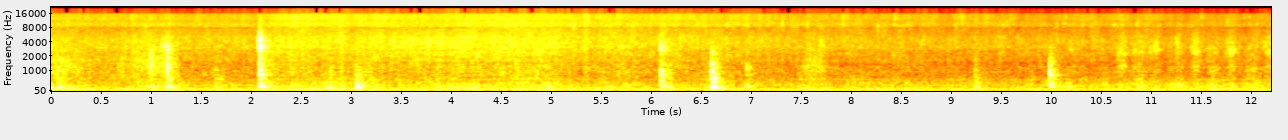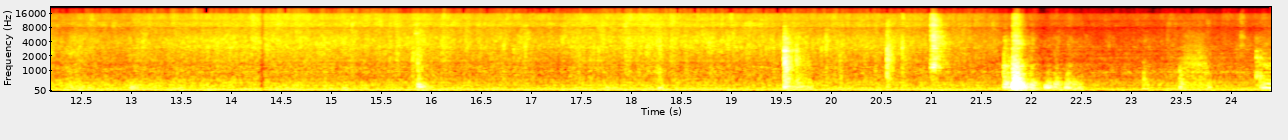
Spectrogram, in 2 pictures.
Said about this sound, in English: I'm gonna keep frying this.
